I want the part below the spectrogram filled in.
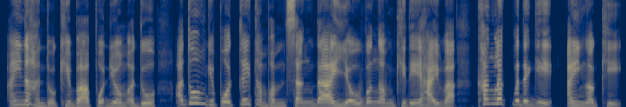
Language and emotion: Manipuri, surprised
